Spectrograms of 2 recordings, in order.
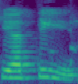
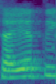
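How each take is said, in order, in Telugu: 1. ఇది ఒకే సంయుక్తాక్షరంతో మొదలవుతుంది, sya. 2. ఇది రెండు అక్షరాలతో మొదలవుతుంది, sha-ya. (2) "శయతి కాదు"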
